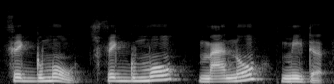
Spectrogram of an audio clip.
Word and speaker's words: sphygmomanometer: right, to remember this, and you have to pronounce it correctly. It is sphygmomanometer.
